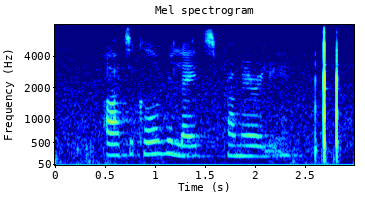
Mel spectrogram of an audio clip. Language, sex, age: English, female, 19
